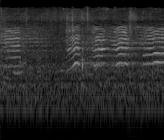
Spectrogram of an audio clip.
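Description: High-pitched voices calling out in drawn-out, wavering shouts over a steady murmur of an outdoor crowd, one call near the start and longer ones from about a second in.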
